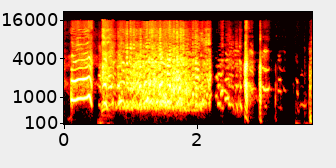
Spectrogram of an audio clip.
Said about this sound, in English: I mean, those fucking turkeys, they know. They know. That is so crazy. They know, but they have no idea. They're all going to be off, you know? It's just normal behavior for them. I didn't realize turkeys are black like that. Those are black turkeys.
